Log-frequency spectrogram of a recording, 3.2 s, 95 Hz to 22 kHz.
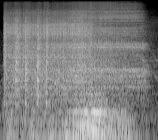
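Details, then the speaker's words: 2005 Kia Sportage 2.7L V6 that overheated from a leaking water pump, seemingly with compression on only two cylinders, cranked with throttle held wide open and brake cleaner sprayed in: the starter spins it in a steady whirring beat for about three seconds, but it never fires. "I'm going to hold the throttle wide open in the car this time see if this thing wants to run"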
